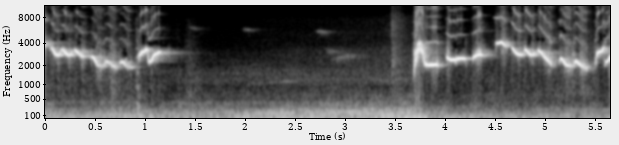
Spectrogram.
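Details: Lively Orange-headed thrush song used to stimulate other thrushes into full song. Bright, fluttering whistles fall from high to lower notes, then a quiet gap, then a longer rippling phrase of slurred whistles.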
